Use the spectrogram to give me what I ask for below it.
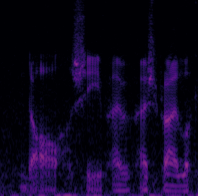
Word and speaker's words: Dall: I mean, it's Dall, so it'd be like ball, but with a D, so Dall is what I would guess, right? Yeah. It's probably a French word, and it's pronounced like Dalle.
